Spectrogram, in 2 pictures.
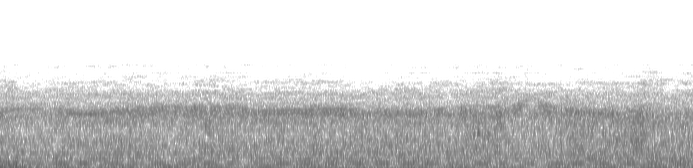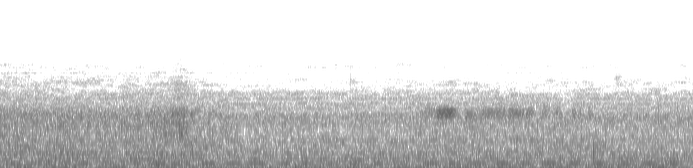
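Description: Hot air rework station blowing steadily over a circuit board, a continuous hiss with a low hum underneath, while it heats the area under a RAM chip to soften the solder.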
